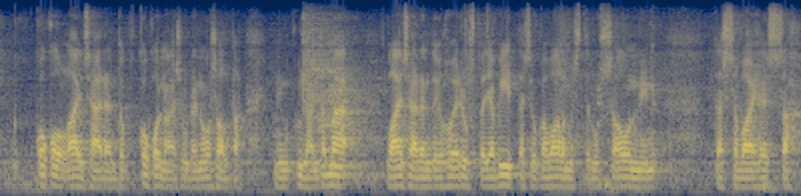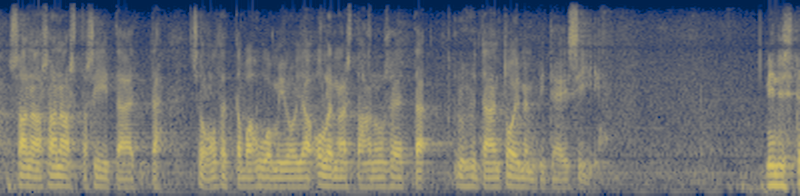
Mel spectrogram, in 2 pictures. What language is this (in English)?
Finnish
